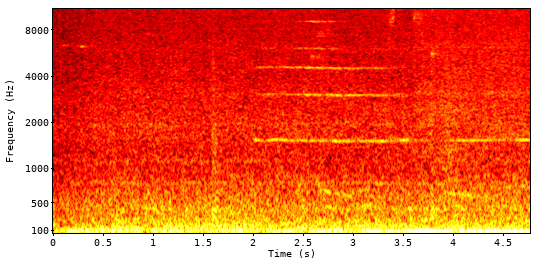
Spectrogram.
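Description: Train running over a trestle viaduct, heard from an open carriage window: a steady low rumble, with a thin high-pitched wheel squeal joining about two seconds in.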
